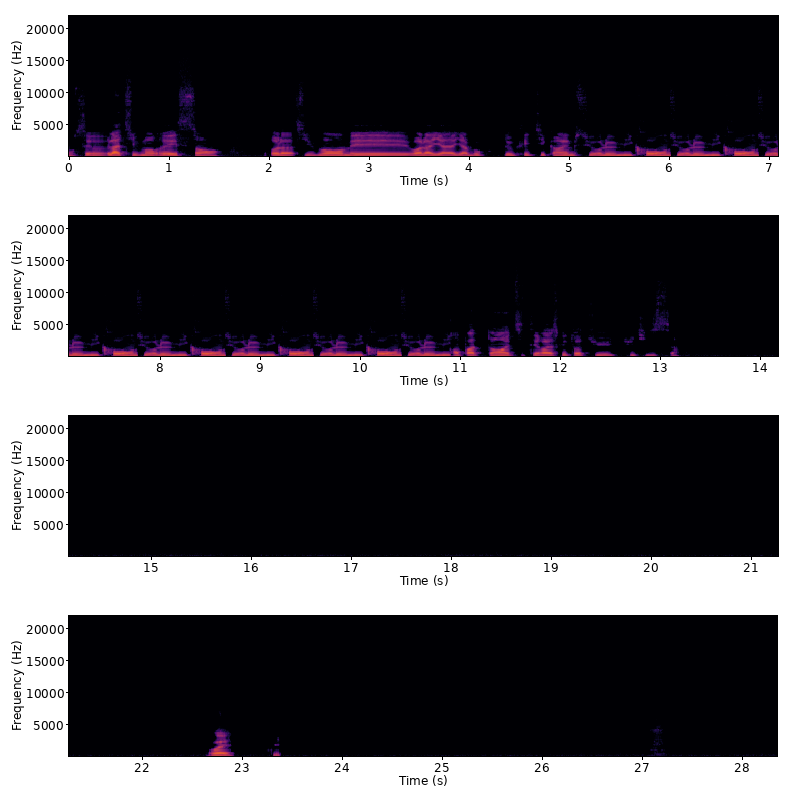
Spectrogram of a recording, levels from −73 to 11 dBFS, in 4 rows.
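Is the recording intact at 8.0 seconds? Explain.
No. At 8.0 seconds the audio sits inside a broken-record loop running from 6.01 to 10.90 s, after "quand même sur le". A fragment of 0.88 s repeats exactly, six times back to back. The likely cause is a stalled player or stream resending its last buffer. The speech that belonged there is lost, and it resumes at "pas de temps et".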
